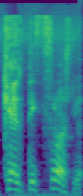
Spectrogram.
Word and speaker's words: Celtic Frost: Blade, la primera edición se pronuncia Celtic Frost, no Celtic Frost, que fue un error que tuvimos durante décadas.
